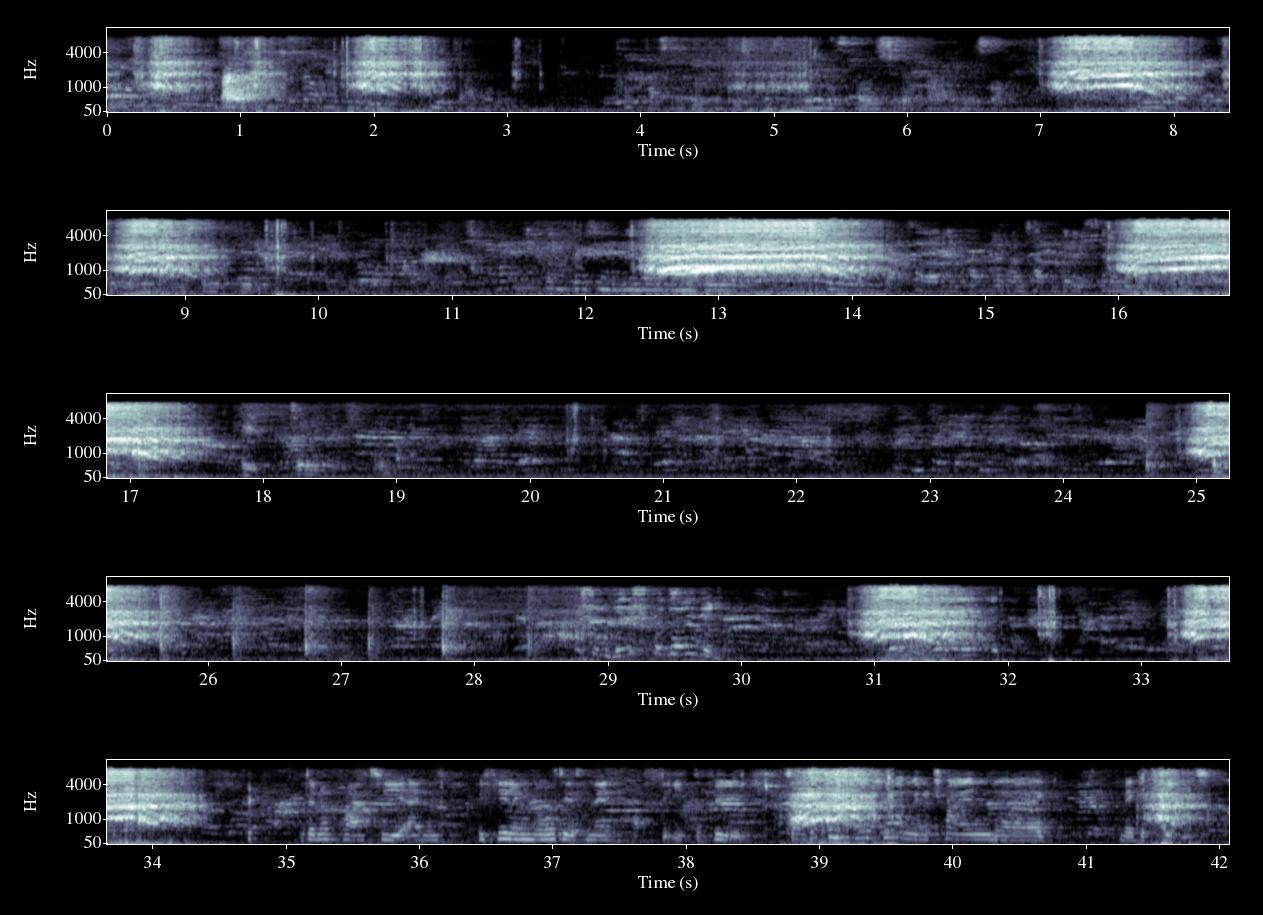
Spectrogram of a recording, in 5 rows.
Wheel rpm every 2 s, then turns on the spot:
20, 20, 10, 40, 30, 0, 90, 10, 80, 0, 0, 0, 20, 0, 10, 20, 30, 10, 0, 30, 0.
4-6 28-30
